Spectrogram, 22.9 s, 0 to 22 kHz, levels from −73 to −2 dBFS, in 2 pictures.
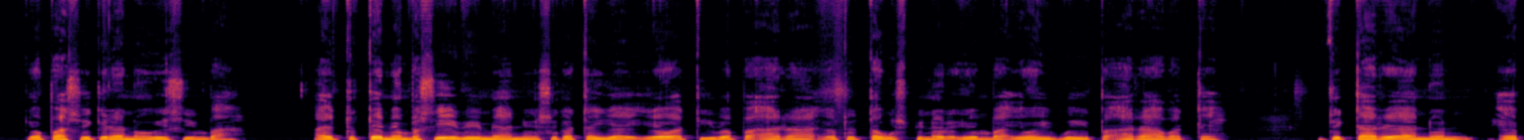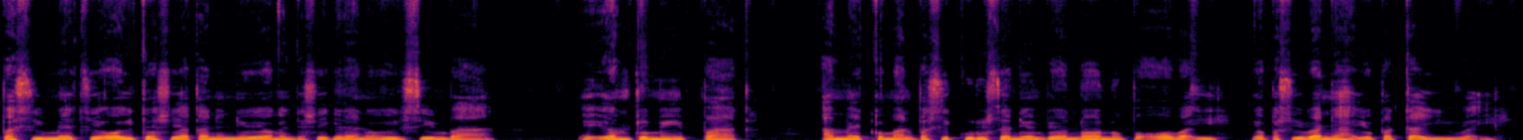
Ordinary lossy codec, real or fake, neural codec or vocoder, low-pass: none; fake; vocoder, 48 kHz, 128 mel bands, Vocos; none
